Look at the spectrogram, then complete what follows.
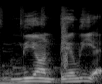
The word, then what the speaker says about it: Leon Bailey: next we went for Leon Leon Bailey it's how you pronounce his name um y'all see better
